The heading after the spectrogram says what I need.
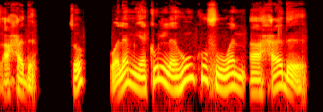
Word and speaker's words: أحد: We are going to learn that in detail in the coming lectures on waqf, but we know that it is pronounced as ahad.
